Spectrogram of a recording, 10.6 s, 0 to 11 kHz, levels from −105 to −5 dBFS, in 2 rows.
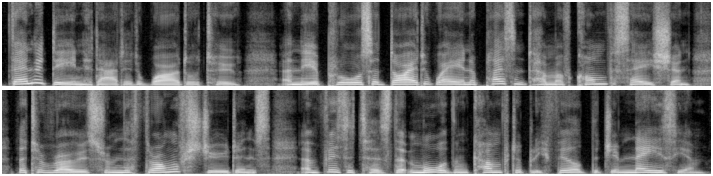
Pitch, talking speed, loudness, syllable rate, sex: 220 Hz, 210 wpm, -18 LUFS, 5.8 syllables/s, female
